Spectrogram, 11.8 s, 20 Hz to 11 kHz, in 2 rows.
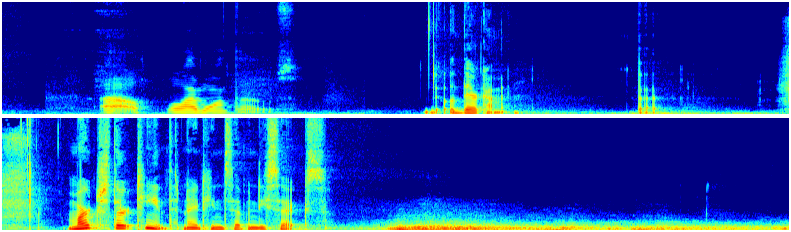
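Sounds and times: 
speech: 0.8 - 2.3, 3.2 - 3.9, 6.4 - 9.0
thunder rumbling: 4.3 - 5.9, 8.1 - 11.8.

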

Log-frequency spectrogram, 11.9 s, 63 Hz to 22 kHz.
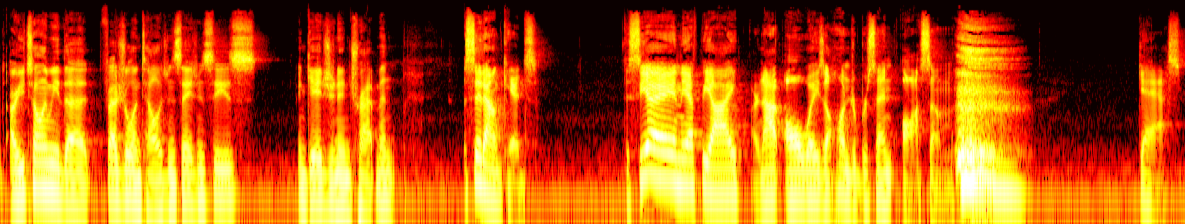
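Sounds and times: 
speech: 0.0 - 5.4, 6.2 - 10.1, 11.4 - 11.8
breathy voiced mock gasp of surprise: 9.6 - 10.4.

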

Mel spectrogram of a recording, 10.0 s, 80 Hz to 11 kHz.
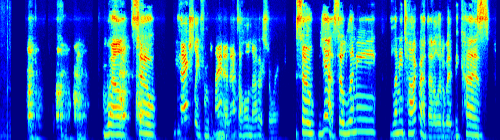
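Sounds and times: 
dog from China barking in short sharp yaps: 0.5 - 3.0
speech: 2.1 - 9.8.

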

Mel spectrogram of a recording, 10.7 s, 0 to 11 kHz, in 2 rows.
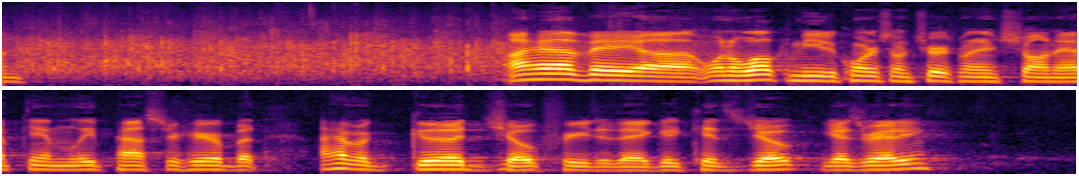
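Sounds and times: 
large church audience applauding: 0.0 - 3.8
speech: 2.5 - 10.1.

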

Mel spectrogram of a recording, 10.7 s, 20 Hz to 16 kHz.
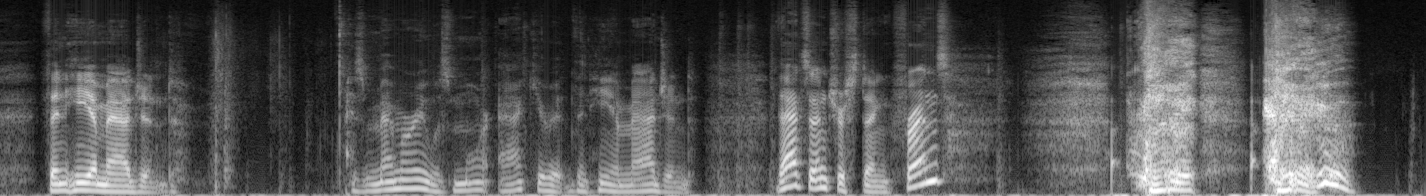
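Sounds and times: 
speech: 0.4 - 1.4, 2.6 - 7.3, 7.9 - 10.2
person sneezing: 8.4 - 10.2.

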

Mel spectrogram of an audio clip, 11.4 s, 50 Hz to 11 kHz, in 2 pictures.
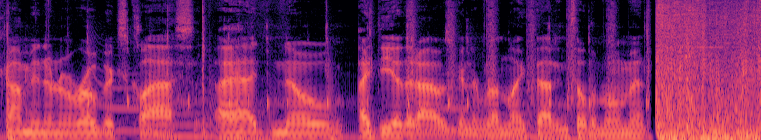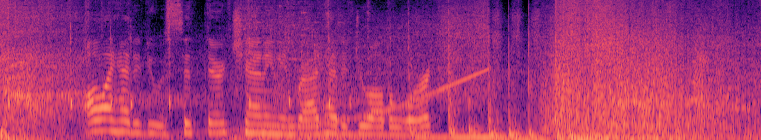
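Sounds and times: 
speech: 0.0 - 5.2, 6.4 - 9.5
explosion effect pops on a film set: 4.9 - 6.1, 9.8 - 11.4.

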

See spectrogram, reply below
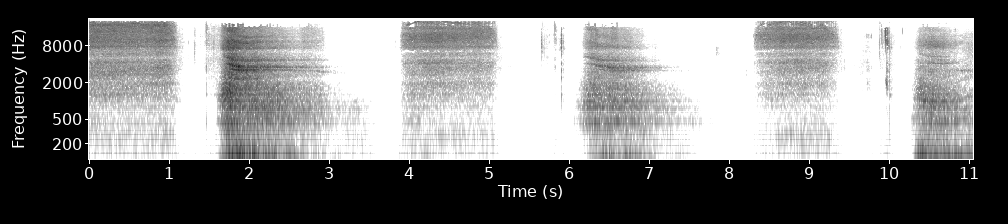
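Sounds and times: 
deep breaths with sighing exhales: 0.0 - 5.3, 6.1 - 7.7, 8.3 - 9.6, 10.3 - 11.0.

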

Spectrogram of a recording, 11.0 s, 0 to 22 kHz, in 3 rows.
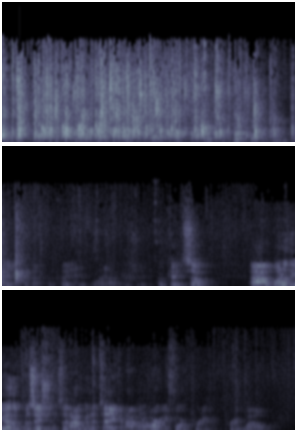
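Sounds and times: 
audience applause: 0.0 - 4.2
speech: 3.1 - 10.8.

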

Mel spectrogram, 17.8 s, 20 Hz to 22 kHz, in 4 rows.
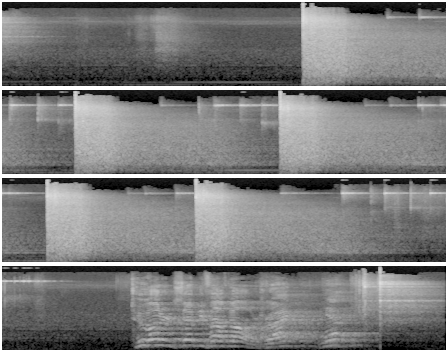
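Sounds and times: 
full-size Stoeger STR-9 pistol gunshots with ringing metallic decay: 3.0 - 12.6
speech: 14.6 - 17.0.

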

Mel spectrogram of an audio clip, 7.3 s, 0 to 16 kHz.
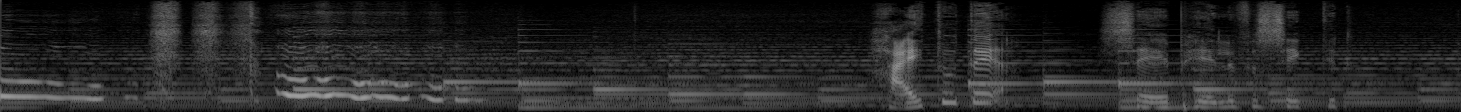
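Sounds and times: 
voice imitating crying with wavering whimpering sobs and wail: 0.0 - 2.6
quick sniffles: 0.8 - 1.4
speech: 0.8 - 2.2, 4.5 - 6.8.

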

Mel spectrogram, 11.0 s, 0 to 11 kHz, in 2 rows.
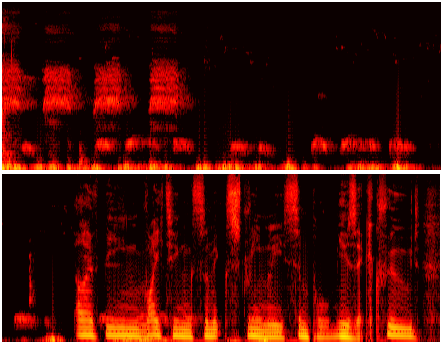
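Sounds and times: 
harsh raspy caws: 0.0 - 2.4
lower rounded bird calls outdoors: 0.0 - 9.0
speech: 6.4 - 10.9.

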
